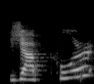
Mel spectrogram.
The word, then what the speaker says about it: Jaipur: Tell us about Jaipur.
